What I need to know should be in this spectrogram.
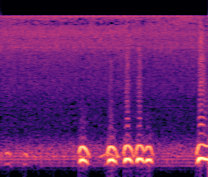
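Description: An owl hoots loudly nearby, in short repeated calls.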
